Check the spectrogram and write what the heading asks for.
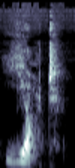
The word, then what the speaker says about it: yacht: the same word but they actually pronounce the ch okay but we just go yacht we did used to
